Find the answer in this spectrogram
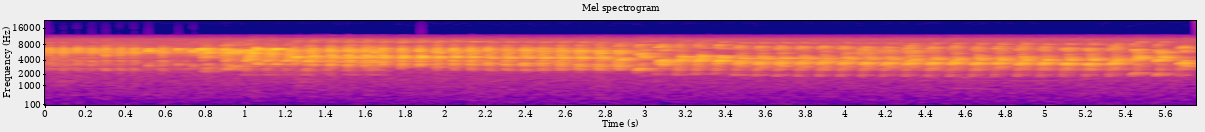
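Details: Lovebird giving a long 'ngekek' trill, used as a lure to draw singing from other lovebirds: a loud, continuous, rapidly pulsed high chatter that runs unbroken throughout, wavering slightly in pitch and dipping a little lower midway.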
